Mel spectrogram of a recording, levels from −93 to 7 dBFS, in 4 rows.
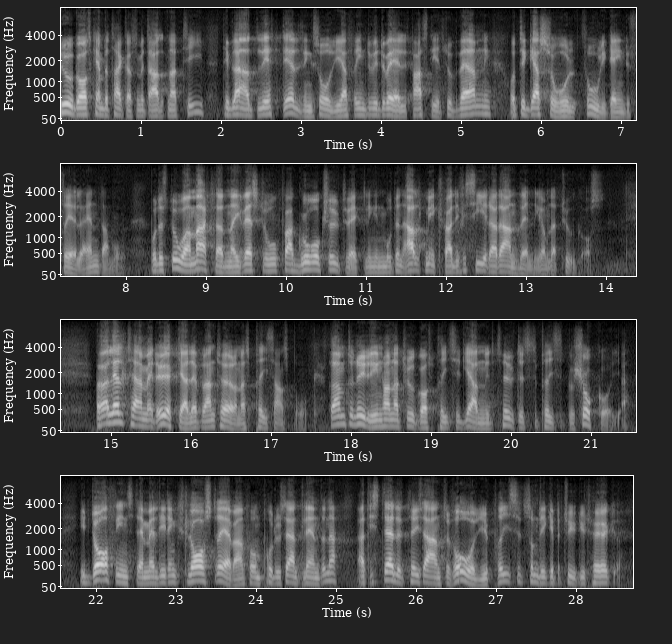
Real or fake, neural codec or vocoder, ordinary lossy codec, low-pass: fake; codec, 16 kHz, 0.8 kbps, ZipCodec; none; none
